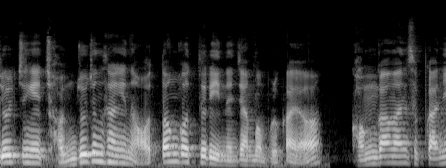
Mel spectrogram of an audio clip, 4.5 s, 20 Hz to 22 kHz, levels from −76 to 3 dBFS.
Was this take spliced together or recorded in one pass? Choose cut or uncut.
cut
